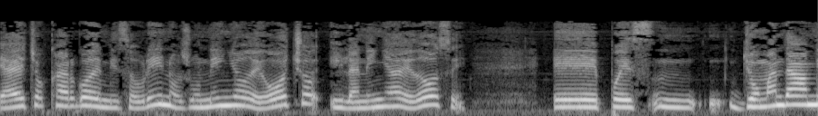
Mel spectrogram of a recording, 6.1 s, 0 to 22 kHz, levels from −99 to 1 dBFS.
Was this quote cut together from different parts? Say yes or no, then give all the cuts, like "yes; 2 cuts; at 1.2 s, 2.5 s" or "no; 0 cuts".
no; 0 cuts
